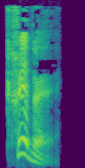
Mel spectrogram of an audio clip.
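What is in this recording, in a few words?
"cribber", British English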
